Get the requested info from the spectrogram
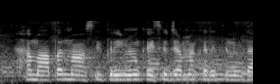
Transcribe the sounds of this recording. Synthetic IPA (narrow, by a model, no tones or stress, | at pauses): hɐmaːpɐɾmãːsɪk̚pɾiːmijə̃mkɐsed͡ʒɐmakɐɾet̪ʰenɪʋd̪a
